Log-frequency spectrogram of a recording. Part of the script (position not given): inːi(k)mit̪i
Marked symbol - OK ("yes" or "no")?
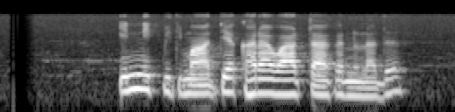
yes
